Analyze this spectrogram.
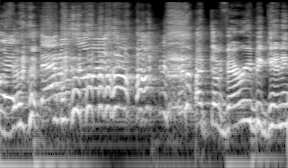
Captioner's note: laughing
